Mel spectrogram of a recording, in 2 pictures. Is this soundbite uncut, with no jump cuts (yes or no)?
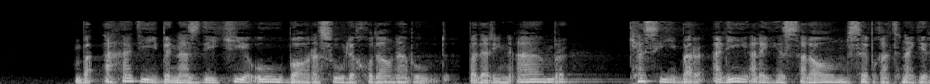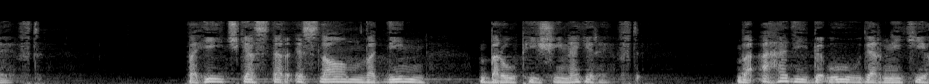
no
